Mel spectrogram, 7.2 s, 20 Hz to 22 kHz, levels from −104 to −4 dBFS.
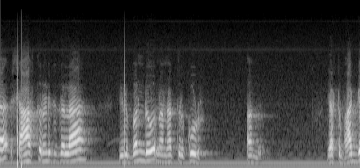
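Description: At 0.35 to 0.45 s a loud pop arrives as two sharp thumps in quick succession, standing well above the surrounding level, and a single, somewhat smaller pop follows at 2.49 to 2.52 s. Each is a voltage step or pulse, likely from a plug, switch, static discharge or driver glitch, shaped by the circuitry after it. Unlike a dropout or glitch in the data, the audio keeps running uninterrupted beneath each pop.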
